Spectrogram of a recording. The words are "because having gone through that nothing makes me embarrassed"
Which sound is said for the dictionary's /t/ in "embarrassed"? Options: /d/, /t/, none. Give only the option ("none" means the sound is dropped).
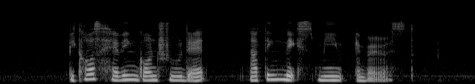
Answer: /t/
